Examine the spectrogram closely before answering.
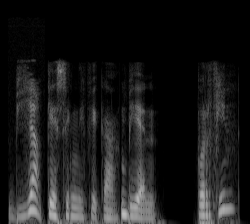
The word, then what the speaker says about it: bien: Las letras I, E, N se pronuncia. bien, Por ejemplo, bien, que significa bien.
